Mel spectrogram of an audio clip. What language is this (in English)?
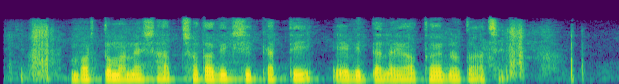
Bangla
